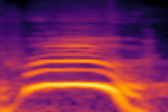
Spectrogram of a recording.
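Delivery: high, loud woo; long, high-pitched whoop; mock cheering whoop. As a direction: let out a big playful cheer. Mock cheer for neighboring town.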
